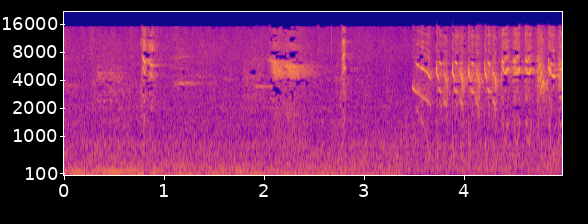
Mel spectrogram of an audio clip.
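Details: Red siskin in energetic, long rolling song, meant as tutor material for competition birds: faint scattered chirps for three seconds, then a fast, high twittering run of sharp, clipped notes.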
